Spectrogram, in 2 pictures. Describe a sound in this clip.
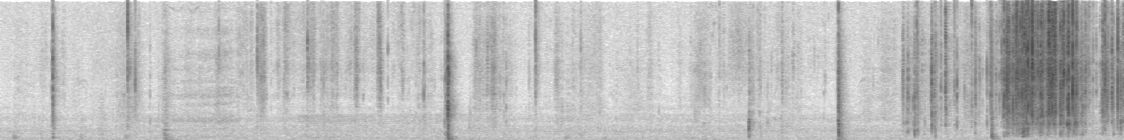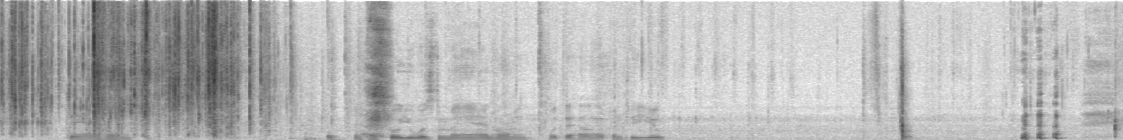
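Trading cards flick and shuffle.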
